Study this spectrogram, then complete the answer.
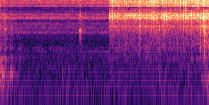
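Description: Chopped onion fries in oil in a pan, a steady hissing sizzle that grows a little brighter and louder partway through, close by with no talking.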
